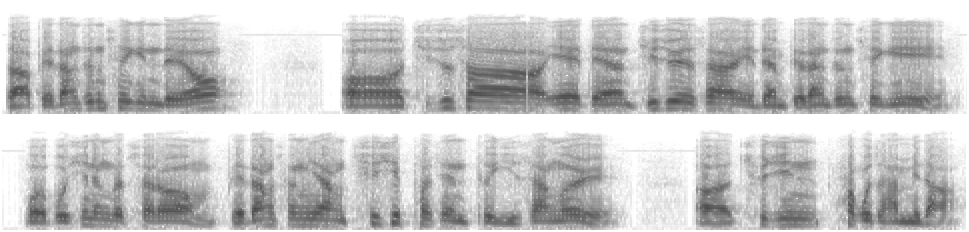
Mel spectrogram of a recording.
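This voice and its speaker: A man presenting as a company executive on an earnings call, pausing often with filler sounds. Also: a little high, a bit bright. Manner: halting, many filler sounds. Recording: muffled conference call audio.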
